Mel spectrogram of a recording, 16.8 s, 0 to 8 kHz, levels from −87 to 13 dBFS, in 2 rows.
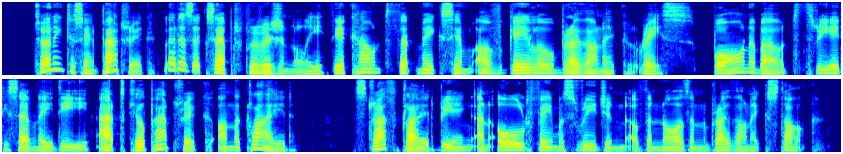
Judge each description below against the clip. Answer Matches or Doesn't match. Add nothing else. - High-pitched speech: Doesn't match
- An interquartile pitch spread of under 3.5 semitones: Matches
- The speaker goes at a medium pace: Doesn't match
